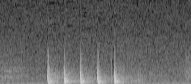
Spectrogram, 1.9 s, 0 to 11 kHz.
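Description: Six sharp knocks on a door in a 1950s sitcom scene: five quick, evenly spaced raps followed by a softer sixth. The knocking is close and clear, with no talk over it.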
